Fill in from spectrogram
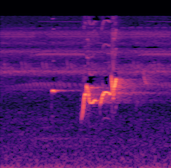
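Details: Caged sooty-headed bulbul singing back and forth with wild birds: a thin high note, then a short bubbly two-part whistled phrase that rises and falls, over a steady high insect drone.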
